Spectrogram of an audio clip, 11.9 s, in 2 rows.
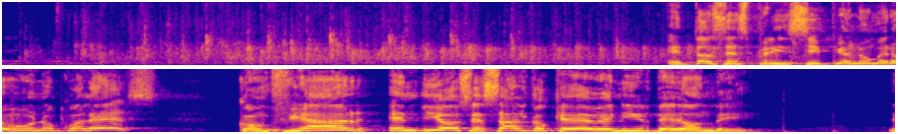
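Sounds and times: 
applause: 0:00.0 - 0:06.0
speech: 0:04.4 - 0:07.0, 0:07.6 - 0:11.0.

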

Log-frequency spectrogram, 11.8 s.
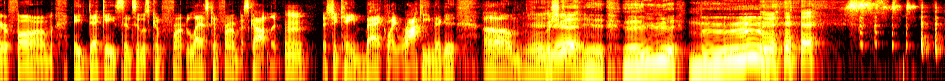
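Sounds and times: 
speech: 0:00.0 - 0:11.0
man's voice imitating a dying cow with groans: 0:06.5 - 0:09.8
breathy sputtering gasps: 0:07.2 - 0:09.6
laughter: 0:09.3 - 0:11.8.

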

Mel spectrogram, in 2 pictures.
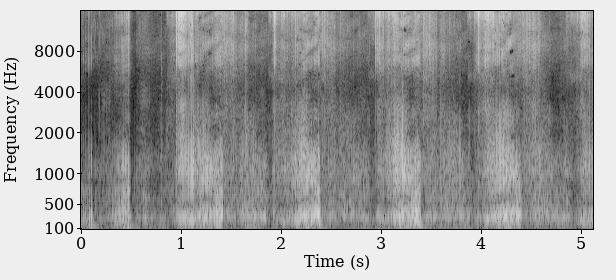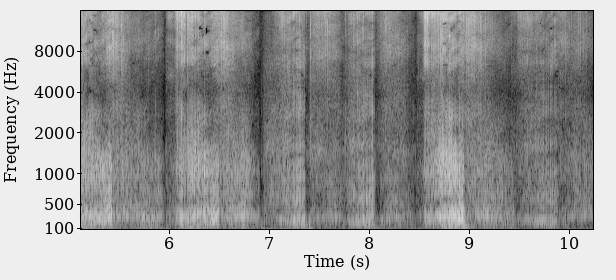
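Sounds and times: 
low rumbling rub: 0:00.0 - 0:10.2
nails scratching mic covers fast and aggressively: 0:00.0 - 0:10.2.

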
